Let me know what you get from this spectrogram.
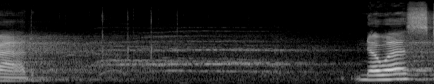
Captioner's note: audience cheering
